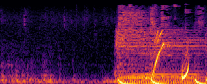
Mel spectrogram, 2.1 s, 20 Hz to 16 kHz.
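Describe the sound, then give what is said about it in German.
A sudden loud crash of thunder breaks in partway through a thunderstorm, rumbling broadly over a steady rain-like hiss, with a few swooping tones layered on top. “Also, Blitz, 1, 2, 3, Donner.”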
